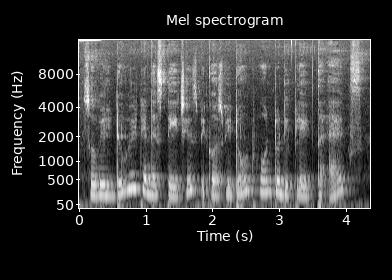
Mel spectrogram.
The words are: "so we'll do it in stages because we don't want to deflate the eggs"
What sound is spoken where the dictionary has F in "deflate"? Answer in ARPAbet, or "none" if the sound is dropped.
P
